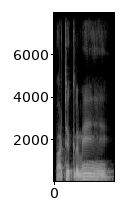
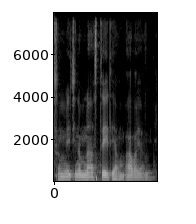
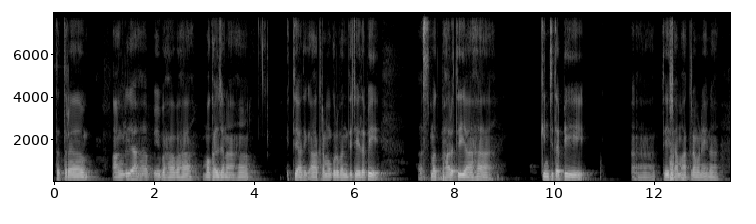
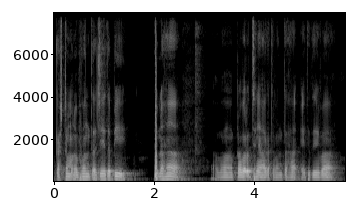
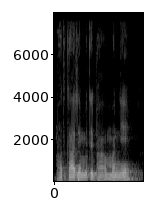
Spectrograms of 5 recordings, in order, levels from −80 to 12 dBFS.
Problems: background sounds at intervals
